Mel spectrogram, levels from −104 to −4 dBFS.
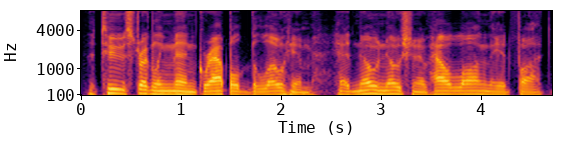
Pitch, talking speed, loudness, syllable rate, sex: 110 Hz, 205 wpm, -20 LUFS, 4.7 syllables/s, male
